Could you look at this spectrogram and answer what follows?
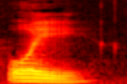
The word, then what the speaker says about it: hoy: But the way they say it is HOY, and that is pronounced oi, pretty much the same.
